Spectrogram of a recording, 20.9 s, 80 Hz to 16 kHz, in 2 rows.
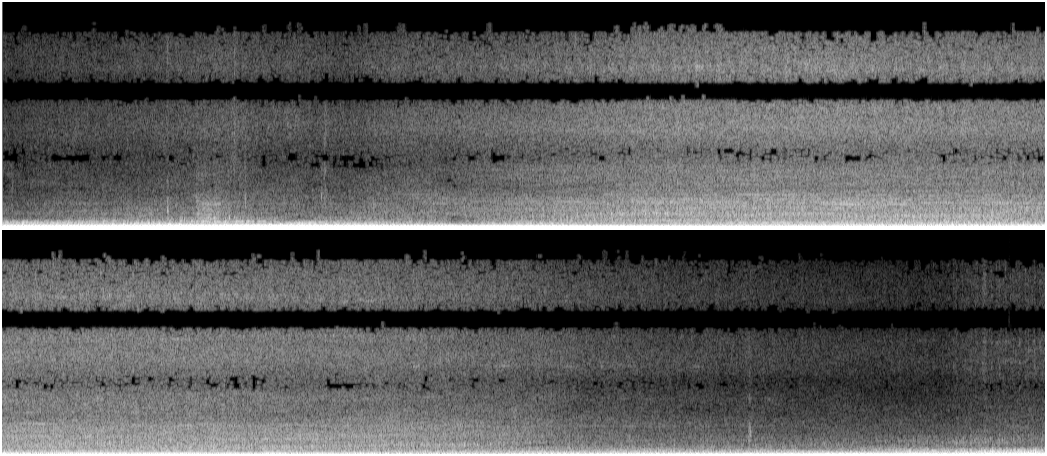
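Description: BMW E39 M5's 4.9-litre S62 V8 idling steadily on a fast cold idle, shortly after a cold start. It is heard from the cabin, then under the open hood, then at the quad tailpipes, and grows louder near the end.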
